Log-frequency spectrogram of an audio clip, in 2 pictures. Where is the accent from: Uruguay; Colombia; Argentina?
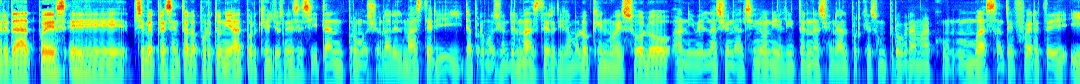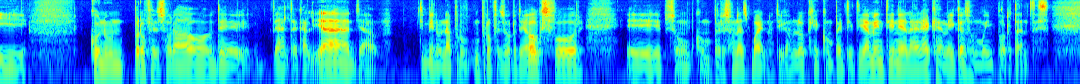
Colombia; moved away; siempre he querido mi tierra, me ha gustado mucho mi tierra, pero acá la extraño más, la añoro más.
